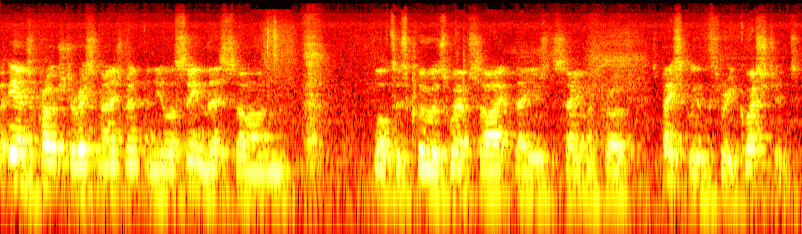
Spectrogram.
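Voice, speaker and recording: A man with a British accent speaks at a fairly quick pace and fairly even intonation. Audible room echo and light background noise accompany him. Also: big swings in loudness. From UK. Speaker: process safety engineer; presenter. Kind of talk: conference presentation. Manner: fast. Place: meeting room. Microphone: camera far.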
